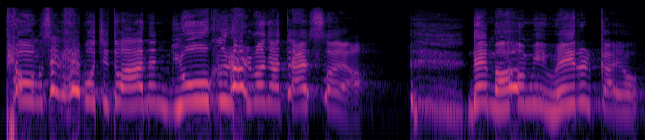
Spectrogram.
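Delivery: high, loud anguished confession; wailing schoolgirl. Acted. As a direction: cry it out in guilty despair. Girl wails her confession.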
